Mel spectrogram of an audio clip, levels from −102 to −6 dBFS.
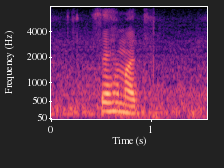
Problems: constant background noise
